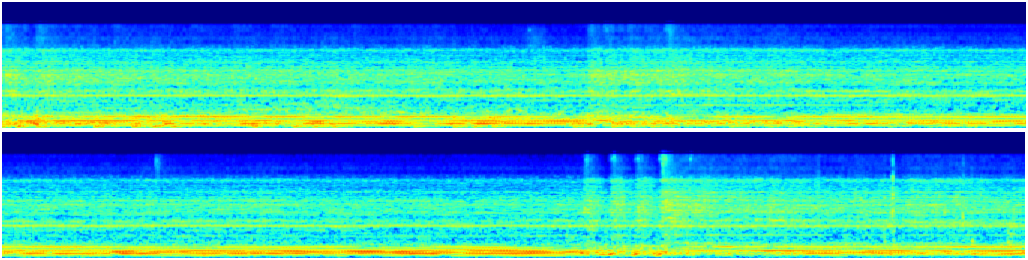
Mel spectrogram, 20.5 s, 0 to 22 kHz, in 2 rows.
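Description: Heavily distorted electric guitar, a Jackson JS30RR played through a Bugera 333 valve amp head, chugging out metal riffs in a steady, dense wall of sound.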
